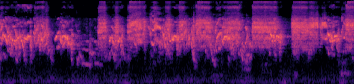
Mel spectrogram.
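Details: Budgerigars, a breeding pair, chattering nonstop in rapid, scratchy, warbling chirps with only brief breaks.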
